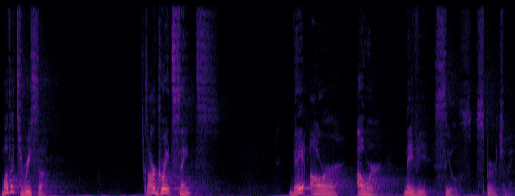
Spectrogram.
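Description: Priest, male, mid-pitched, preaching earnestly with cathedral echo trailing every line. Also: sing-song, extremely slow, pauses often, mellow. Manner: earnest preaching with emphatic repetition. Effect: long cathedral-like church echo. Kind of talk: gospel reading and homily. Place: large church. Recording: long echo of a large church.

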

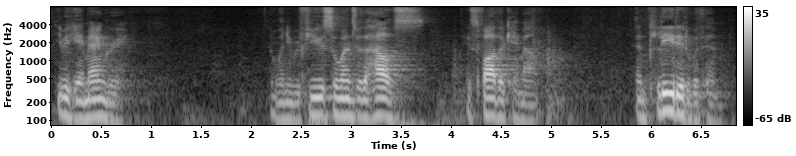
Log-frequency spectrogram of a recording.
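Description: Priest guy reading the gospel, calm and measured, big cathedral echo all around him. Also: lowish voice. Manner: measured, unhurried liturgical reading. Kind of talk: reading the Gospel aloud at Mass. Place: large church. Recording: roomy church reverb.

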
